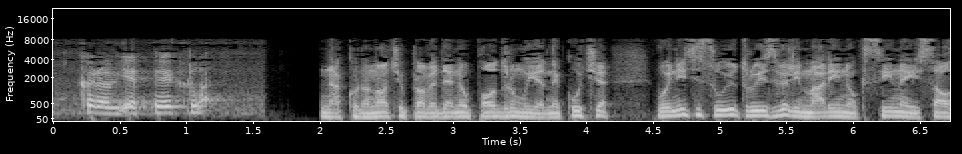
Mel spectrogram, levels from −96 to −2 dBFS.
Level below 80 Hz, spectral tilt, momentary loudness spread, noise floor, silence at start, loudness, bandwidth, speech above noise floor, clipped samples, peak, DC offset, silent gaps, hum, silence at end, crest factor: -54 dBFS; -5 dB/octave; 6 LU; -52 dBFS; 0 s; -24 LUFS; 8.8 kHz; 28 dB; under 0.1%; -10 dBFS; under 0.1%; none; none; 0 s; 14 dB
